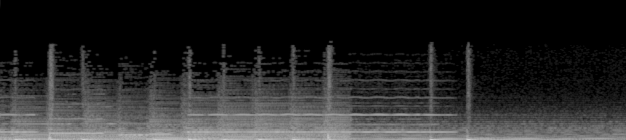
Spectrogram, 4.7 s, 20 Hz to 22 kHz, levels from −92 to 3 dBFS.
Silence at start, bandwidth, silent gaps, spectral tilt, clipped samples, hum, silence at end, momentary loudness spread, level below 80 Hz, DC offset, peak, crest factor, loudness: 0 s; 15 kHz; none; -6 dB/octave; under 0.1%; none; 0 s; 10 LU; -32 dBFS; under 0.1%; -8 dBFS; 16 dB; -25 LUFS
